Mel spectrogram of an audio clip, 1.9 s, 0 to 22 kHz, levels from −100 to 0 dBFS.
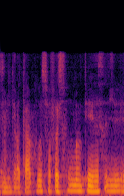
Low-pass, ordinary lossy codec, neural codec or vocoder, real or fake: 7.2 kHz; none; codec, 16 kHz in and 24 kHz out, 0.6 kbps, FireRedTTS-2 codec; fake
